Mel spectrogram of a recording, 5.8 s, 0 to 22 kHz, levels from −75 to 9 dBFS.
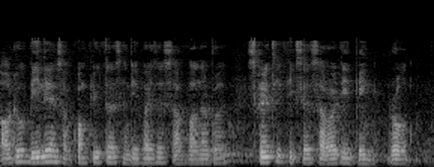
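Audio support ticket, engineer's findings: Damaged data in a compressed stream, 5.34 to 5.40 s, near clip end. Brief chirp, squawk, click or short hole, about 60 ms. Component: compressed stream or file feeding the decoder. Mechanism: corrupted bytes in the frames there, so the decoder misreads or drops them, loses sync and hunts for the next frame header. Spectrogram: short vertical smear or gap, hard edges. Waveform: abrupt discontinuity, garbled burst or dropout unlike surrounding envelope.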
